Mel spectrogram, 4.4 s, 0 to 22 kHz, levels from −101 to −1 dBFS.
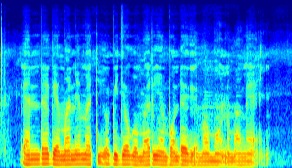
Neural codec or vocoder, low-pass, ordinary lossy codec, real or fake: codec, 44.1 kHz, 7.8 kbps, Pupu-Codec; 19.8 kHz; none; fake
